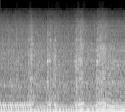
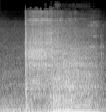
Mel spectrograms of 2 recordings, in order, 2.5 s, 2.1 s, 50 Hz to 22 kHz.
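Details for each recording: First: Dropped 9.9/10 hp outboard surges up and down, then firing turns ragged and stumbles as it dies; fuel leaking between air box and carb, carb overflowing from misadjusted float; flooding, fix is adjusting the float. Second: Outboard with good 110–130 compression, first start attempt: fires immediately and revs crisply with buzzy two-stroke note, no stumbling; normal start, good running motor.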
